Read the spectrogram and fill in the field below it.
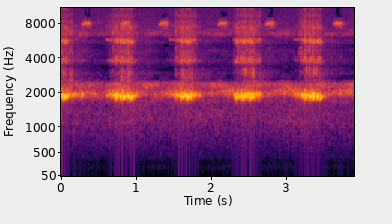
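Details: Tree cricket chorus in the Willamette Valley, Oregon: a steady high trill pulsing louder about every 0.8 seconds, swelling and fading in a regular rhythm, with fainter overlapping callers continuing between pulses.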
